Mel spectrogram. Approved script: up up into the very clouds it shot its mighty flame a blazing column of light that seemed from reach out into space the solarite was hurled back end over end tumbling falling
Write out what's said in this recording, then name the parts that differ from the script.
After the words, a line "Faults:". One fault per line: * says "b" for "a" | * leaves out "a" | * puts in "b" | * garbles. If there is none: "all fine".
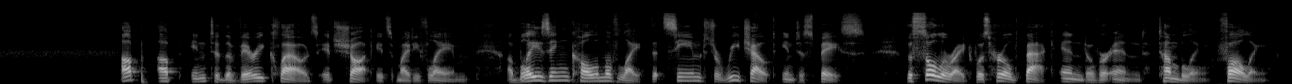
up up into the very clouds it shot its mighty flame a blazing column of light that seemed to reach out into space the solarite was hurled back end over end tumbling falling
Faults:
* says "to" for "from"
